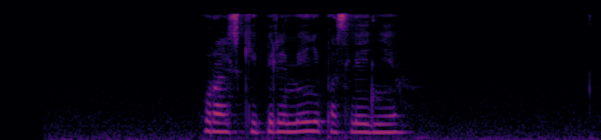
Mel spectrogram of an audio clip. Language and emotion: Russian, neutral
